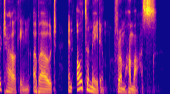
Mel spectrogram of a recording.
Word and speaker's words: Hamas: And that's when things get bad to worse, because then there's a threat from Hamas. – It's pronounced Hamas. – Oh, get out of here, really? I've only seen it on paper, I never heard it pronounced before.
